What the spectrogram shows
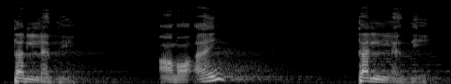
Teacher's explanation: تا کو لام میں ملائیں کیونکہ لام کے اوپر تشدید ہے، اور تشدید والا حرف دو مرتبہ پڑھا جاتا ہے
